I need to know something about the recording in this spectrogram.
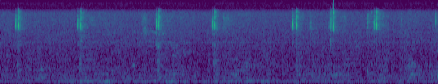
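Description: Computer mouse button clicking, about seven faint clicks spaced unevenly, some heard as a quick double tick, over near-silent room tone.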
